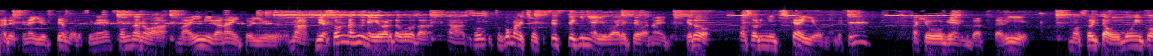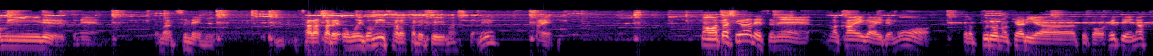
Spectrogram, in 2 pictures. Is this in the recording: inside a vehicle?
yes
